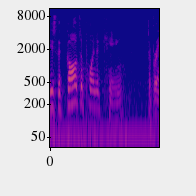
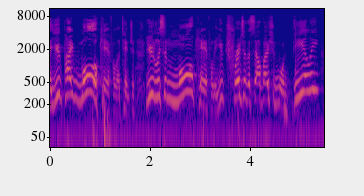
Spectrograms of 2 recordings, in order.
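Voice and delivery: louder, higher, driving each command home; full-force pulpit exhortation, louder and higher; preaching at full force; 6 semitones higher, 7 dB louder than usual. Acted. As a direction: hammer every "you" like a preacher. Urgent exhortation to congregation.

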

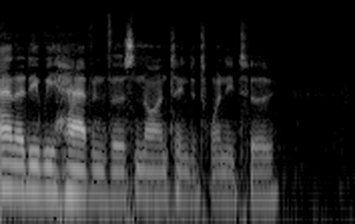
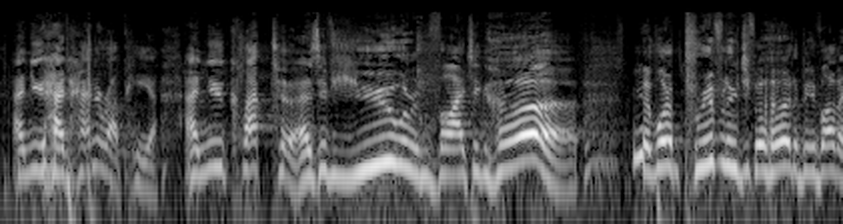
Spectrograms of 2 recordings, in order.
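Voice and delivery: mock outraged rant; 7 semitones higher, 12 dB louder than usual. Mocking the power-obsessed accuser.

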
